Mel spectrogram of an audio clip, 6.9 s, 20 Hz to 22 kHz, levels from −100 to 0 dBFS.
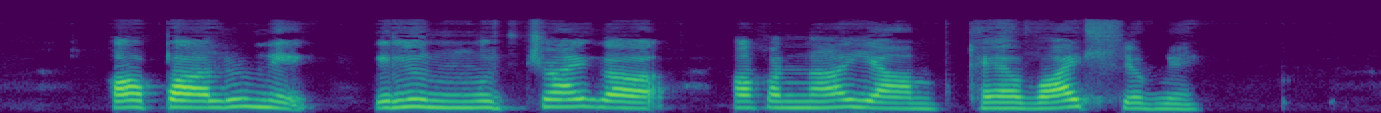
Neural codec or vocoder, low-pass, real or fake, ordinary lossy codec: codec, 32 kHz, 1.9 kbps, SNAC; 10.8 kHz; fake; MP3, 48 kbps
